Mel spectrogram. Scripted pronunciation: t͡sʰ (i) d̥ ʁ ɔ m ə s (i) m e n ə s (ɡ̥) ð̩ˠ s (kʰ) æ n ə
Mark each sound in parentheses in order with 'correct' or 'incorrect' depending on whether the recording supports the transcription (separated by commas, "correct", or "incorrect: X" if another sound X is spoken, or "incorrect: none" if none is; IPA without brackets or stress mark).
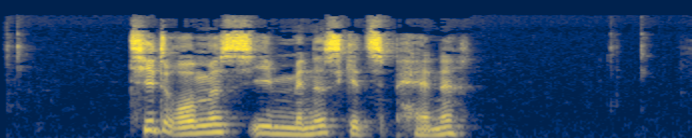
correct, correct, correct, incorrect: pʰ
